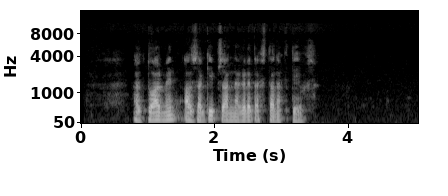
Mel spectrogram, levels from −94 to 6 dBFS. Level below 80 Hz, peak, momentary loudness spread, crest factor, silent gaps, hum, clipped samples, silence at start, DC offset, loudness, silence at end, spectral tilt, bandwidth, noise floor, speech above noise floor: -44 dBFS; -8 dBFS; 10 LU; 22 dB; none; none; under 0.1%; 0.8 s; under 0.1%; -28 LUFS; 1.6 s; -8 dB/octave; 11 kHz; -76 dBFS; 48 dB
